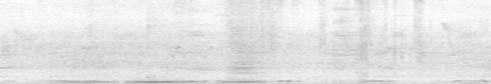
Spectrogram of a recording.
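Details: Soft, rolling coos of Andhra line pigeons: a rising series of gurgling phrases peaking in a clear hooting coo, then quieter arching coos fading out over low hum.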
